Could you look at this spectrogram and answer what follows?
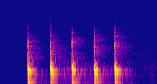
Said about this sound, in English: So you knock. Just making sure that he knows I'm coming. Yeah, so you knock.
